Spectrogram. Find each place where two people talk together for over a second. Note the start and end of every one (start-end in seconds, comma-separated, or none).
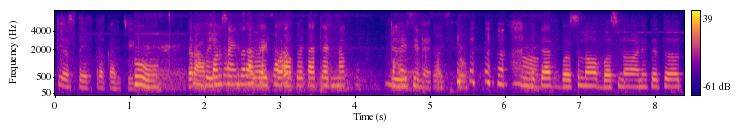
1.8-3.4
